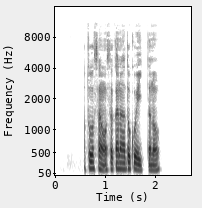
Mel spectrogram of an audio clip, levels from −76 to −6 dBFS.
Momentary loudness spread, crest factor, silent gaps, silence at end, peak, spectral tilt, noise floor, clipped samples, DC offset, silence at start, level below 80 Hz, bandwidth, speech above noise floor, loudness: 7 LU; 18 dB; none; 0.65 s; -6 dBFS; -5.5 dB/octave; -80 dBFS; under 0.1%; under 0.1%; 0.6 s; -66 dBFS; 11.5 kHz; 59 dB; -22 LUFS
